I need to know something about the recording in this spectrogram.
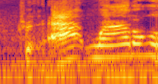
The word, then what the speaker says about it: atlatl: Atlatl, is that how we pronounce it?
